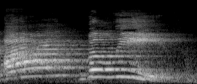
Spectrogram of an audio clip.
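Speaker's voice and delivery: long, drawn-out high shout; joyful shout. Acted. Boy finally believing in Santa, joyful drawn-out shout. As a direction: shout it out slowly with all your joy. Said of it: "he shouted".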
